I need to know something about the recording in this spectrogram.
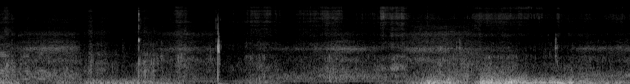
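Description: Wind buffeting the camera microphone in rough low gusts, strongest about four to five seconds in, with a single sharp click about two seconds in.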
